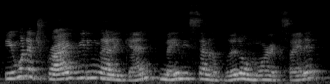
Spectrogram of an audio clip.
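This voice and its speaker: A woman's voice: on the high side, expressive, fairly quick, a little mellow, slight background noise. Upbeat young woman teaching a class. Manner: upbeat, encouraging teacher talk with laughs. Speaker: student teacher. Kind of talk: classroom micro-teaching lesson.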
